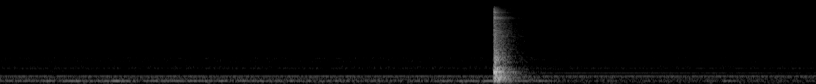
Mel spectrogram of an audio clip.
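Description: A tensile test specimen fracturing in an Instron universal testing machine: one loud, sharp snap about five seconds in, with a brief ring afterward, over a steady low hum.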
